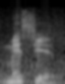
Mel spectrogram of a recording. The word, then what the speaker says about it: Messier: Beh, la M sta per Messier. Mi raccomando, la pronuncia francese.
